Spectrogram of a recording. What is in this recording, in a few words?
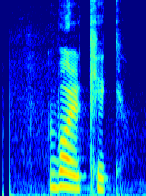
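"cloudy", Australian English; PictureDictionary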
